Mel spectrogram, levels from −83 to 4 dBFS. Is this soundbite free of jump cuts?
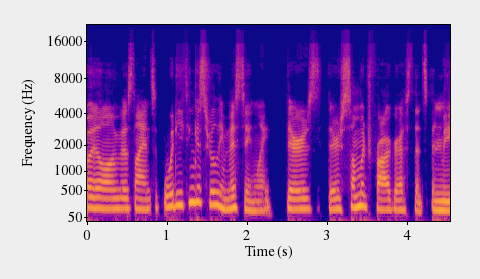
yes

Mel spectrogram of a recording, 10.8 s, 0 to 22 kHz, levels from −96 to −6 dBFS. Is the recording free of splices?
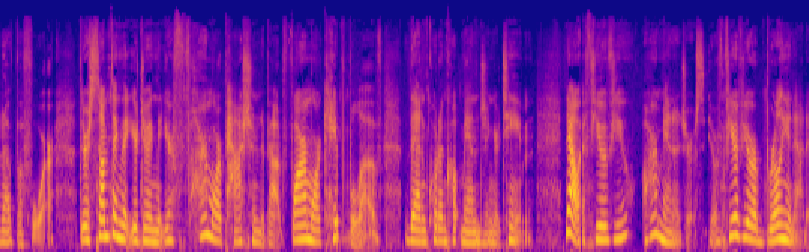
no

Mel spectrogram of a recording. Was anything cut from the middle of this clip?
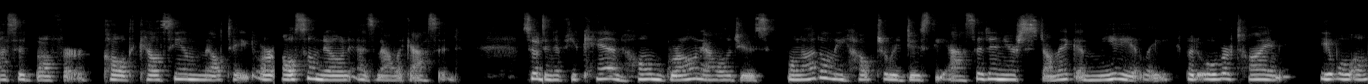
yes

